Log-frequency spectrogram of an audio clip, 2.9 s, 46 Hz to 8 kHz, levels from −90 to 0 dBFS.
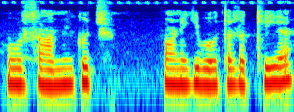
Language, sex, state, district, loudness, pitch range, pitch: Hindi, male, Uttar Pradesh, Saharanpur, -16 LUFS, 165-175 Hz, 170 Hz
